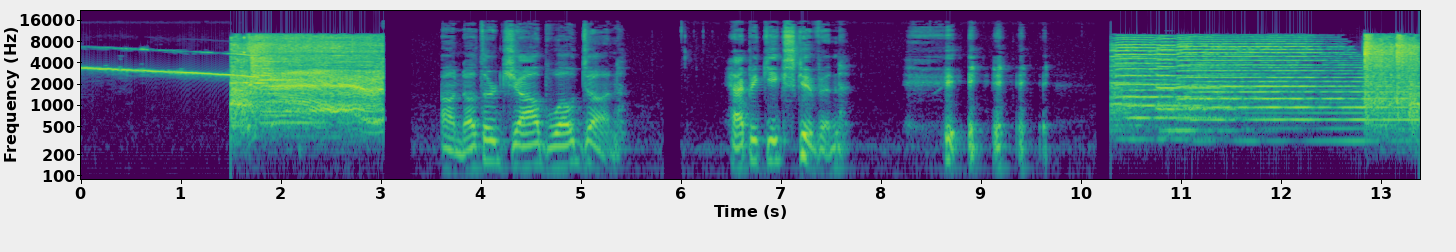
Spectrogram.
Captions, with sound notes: Another job well done. Happy Geeksgiving! (laughs)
